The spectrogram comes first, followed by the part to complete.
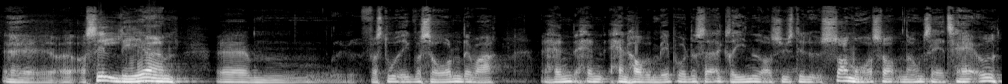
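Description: Medium pitch from a man, fairly slow and fairly even in intonation, with long, frequent pauses and noticeable background noise. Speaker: interviewee. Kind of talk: interview. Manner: halting.

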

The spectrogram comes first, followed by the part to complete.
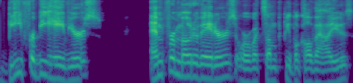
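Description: A man with an American accent and an unremarkable speaking voice talks at a moderate pace with lively intonation, in a dry, close sound with no echo. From US Mid-Atlantic (Maryland and Virginia), Cuban American family. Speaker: tech company CEO. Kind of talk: interview.

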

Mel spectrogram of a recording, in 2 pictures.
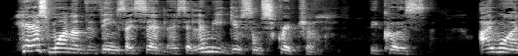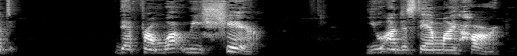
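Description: Speaking at a fairly slow pace with long, frequent pauses, a woman has a bright, sharp tone and lively intonation. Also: medium pitch for a woman. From Bermuda. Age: 50s. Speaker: pastor. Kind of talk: live stream talk with scripture.

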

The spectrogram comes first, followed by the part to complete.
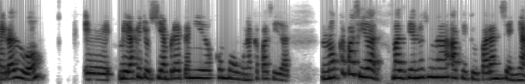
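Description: Her pitch is high, and this woman's voice rises and falls in an ordinary way. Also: moderate pace. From Colombia. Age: 30s. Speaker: artist. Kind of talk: casual interview.

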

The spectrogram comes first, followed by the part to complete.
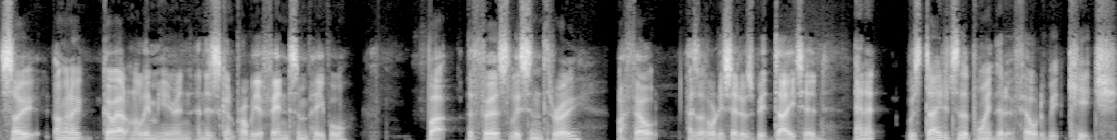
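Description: With a fairly low pitch and ordinary pitch variation, a man speaks at a very fast pace. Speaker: podcast host.

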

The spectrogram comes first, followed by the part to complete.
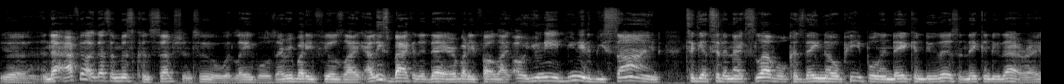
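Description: This man has an American accent. He speaks at a very fast pace with hardly any pauses. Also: medium pitch for a man, ordinary pitch variation. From DC and Maryland area. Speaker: hip-hop interviewer. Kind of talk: interview. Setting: video call. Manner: casual.

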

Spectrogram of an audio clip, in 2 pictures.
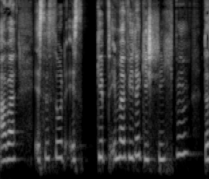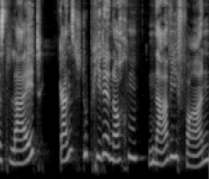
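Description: A high-pitched woman with a dark, mellow tone, lively intonation and a fairly slow pace. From Bavaria, Germany (Trostberg). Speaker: pastor. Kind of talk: sermon.

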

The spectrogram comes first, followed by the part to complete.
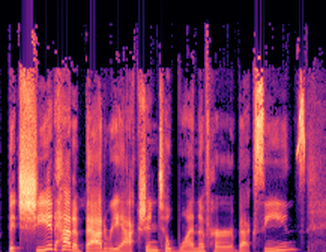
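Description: A woman's plain, everyday voice at a medium pitch, fairly slow, in a very clean recording with a silent background. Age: 40s. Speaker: podcast co-host, homeschooling mother. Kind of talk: casual chat. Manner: laughs often.

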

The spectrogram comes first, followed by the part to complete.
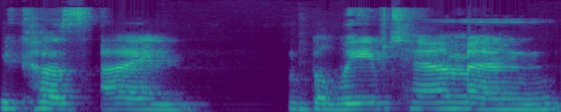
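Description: A woman with a normal speaking voice and fairly even intonation. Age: 60s. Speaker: counseling guest. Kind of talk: personal testimony in counseling session.

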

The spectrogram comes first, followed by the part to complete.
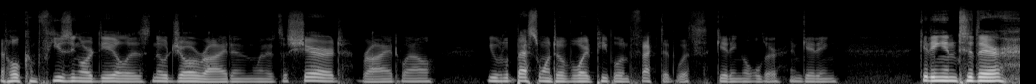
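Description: A man with a Canadian accent and an unremarkable speaking voice, fairly high pitch, fairly even intonation, moderate pace and big swings in loudness, on a very clean recording with a silent background. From Ontario, Canada (St. Catharines). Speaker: podcast host sharing illness recovery story. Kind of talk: personal monologue.

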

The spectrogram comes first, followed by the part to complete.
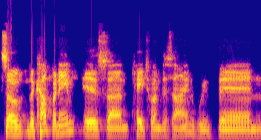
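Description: A man with an American accent talks at a moderate pace and medium pitch. His tone is bright and sharp, and his pitch varies an ordinary amount.

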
